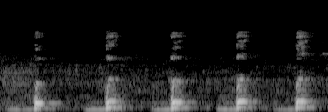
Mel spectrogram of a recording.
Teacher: and produce the sound BBB you will notice that the sound produced a kind of vibration on your throat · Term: voiced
